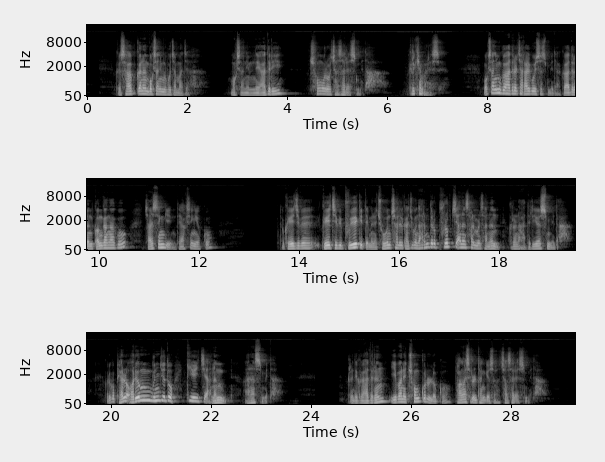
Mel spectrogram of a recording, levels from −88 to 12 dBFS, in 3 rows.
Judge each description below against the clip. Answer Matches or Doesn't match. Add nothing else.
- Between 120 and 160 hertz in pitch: Matches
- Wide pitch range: Matches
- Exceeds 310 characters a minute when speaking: Matches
